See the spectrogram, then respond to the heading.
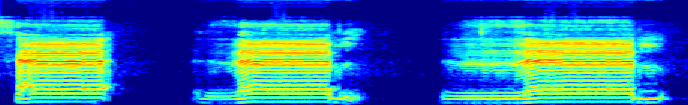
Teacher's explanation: জিহ্বার আগাটা সামনের উপরে দুই দাঁতের সাথে লাগার পর ছেড়ে দিবেন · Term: সা এবং জাল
